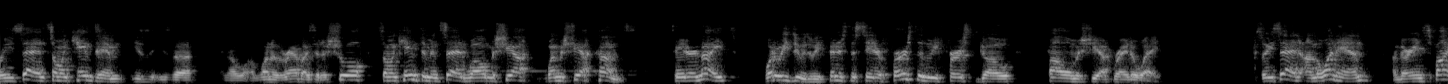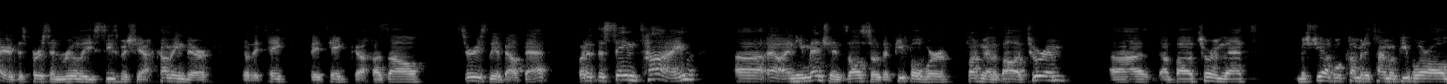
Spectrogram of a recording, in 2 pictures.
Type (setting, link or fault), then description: link, video call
